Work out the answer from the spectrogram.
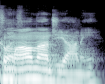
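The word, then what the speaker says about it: Kumail Nanjiani: Okay, so for those who can't like be omnipotent and see what we're doing right now because we're behind a microphone, It's Camille Nungel. How do you say his Kamal Nanjiani.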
